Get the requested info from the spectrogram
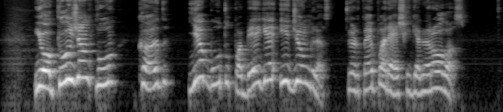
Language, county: Lithuanian, Marijampolė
